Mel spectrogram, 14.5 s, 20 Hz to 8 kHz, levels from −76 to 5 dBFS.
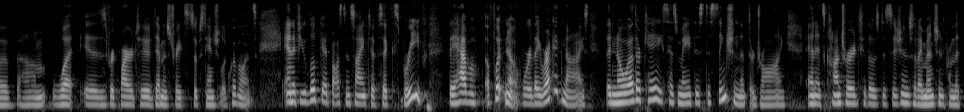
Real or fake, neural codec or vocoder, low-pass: fake; codec, 16 kHz, 2 kbps, X-Codec, WavLM features, trained on Multilingual LibriSpeech; 7.2 kHz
